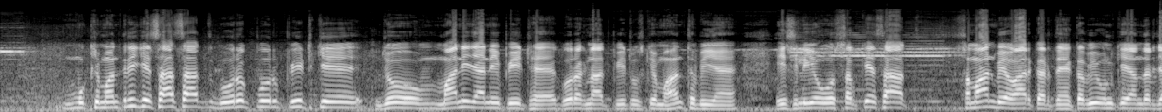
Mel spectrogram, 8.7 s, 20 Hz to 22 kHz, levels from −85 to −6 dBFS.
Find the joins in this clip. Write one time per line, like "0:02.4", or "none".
none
